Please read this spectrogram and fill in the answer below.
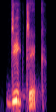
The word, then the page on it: deictic: Indian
